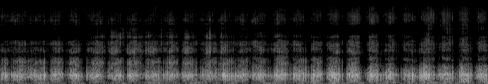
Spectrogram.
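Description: Fingernails scratch fast across the lower front of a medium black croc-embossed faux-leather vanity case, a hollow box. The result is a steady stream of rapid, rough rasping strokes with a hollow, boxy tone centered in the mids, pulsing unevenly throughout.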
